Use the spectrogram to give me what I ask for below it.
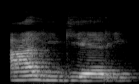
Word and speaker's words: Alighieri: Now for the last name, the GH in Italian is a hard G. Anyway, it's Alighieri, Alighieri. You'll start to hear all the patterns and it's gonna get easier, I promise.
